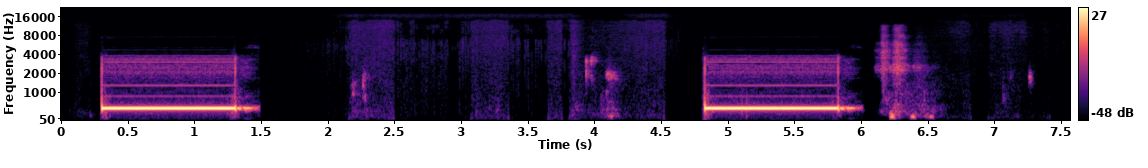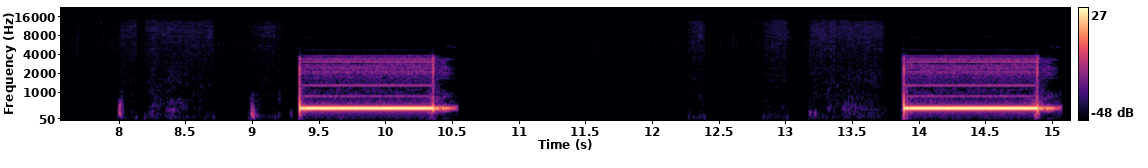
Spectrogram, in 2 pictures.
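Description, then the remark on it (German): A telephone busy signal heard when calling a company: four loud, steady tone bursts of about a second each, separated by longer gaps with faint clicks and brief noises in between. “Wir können mal überlegen, wenn ich heute mal Unternehmen anrufe, wie klingt es denn da eigentlich? Ruf einfach mal an.”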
